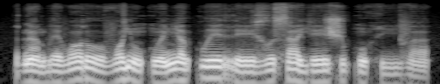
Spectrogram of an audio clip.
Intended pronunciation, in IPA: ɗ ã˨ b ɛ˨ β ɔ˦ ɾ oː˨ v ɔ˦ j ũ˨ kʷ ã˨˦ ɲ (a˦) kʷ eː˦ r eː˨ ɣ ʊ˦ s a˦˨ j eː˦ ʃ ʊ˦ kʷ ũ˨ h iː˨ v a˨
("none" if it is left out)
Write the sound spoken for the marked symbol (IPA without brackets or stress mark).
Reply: a˦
